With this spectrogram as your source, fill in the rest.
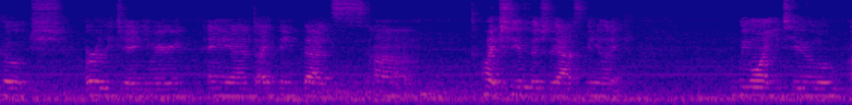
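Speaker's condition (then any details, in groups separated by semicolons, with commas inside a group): No condition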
